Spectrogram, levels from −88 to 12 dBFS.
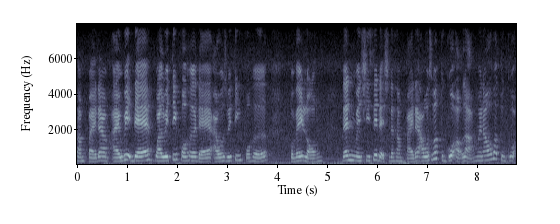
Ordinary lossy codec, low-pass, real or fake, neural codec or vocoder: none; none; real; none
